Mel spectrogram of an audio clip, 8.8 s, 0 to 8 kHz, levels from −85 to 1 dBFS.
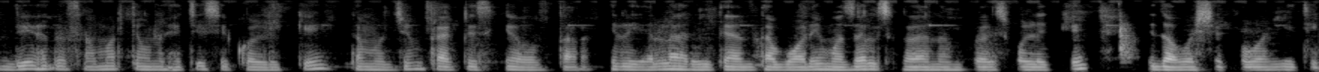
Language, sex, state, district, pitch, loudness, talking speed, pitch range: Kannada, male, Karnataka, Dharwad, 115 Hz, -32 LUFS, 125 wpm, 110-120 Hz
